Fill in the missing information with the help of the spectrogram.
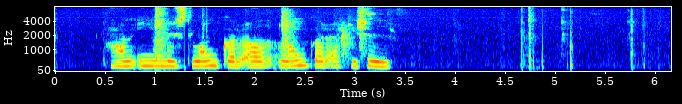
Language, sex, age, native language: Icelandic, male, 11, Icelandic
